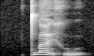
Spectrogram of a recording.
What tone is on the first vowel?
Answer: falling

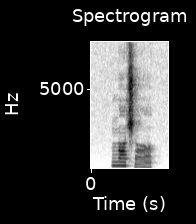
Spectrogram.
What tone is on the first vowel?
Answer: high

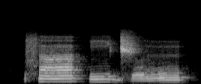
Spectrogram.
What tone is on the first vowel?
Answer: high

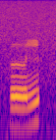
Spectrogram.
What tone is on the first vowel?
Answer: rising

